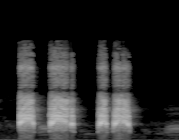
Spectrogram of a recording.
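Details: Black francolin calling near Khushab: loud, harsh, grating notes in quick succession, a rasping burst followed by a doubled one, then another close pair, with a faint softer note trailing off at the end.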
